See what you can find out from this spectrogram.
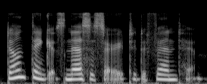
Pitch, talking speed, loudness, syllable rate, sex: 255 Hz, 200 wpm, -19 LUFS, 5.6 syllables/s, female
